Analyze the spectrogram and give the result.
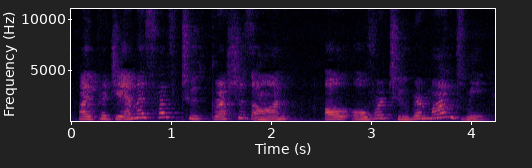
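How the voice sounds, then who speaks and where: Playful and theatrical, a woman serving as guest co-reader reads rhyming storybook text for young children in a living room. Her voice is fairly high, a bit bright, and very animated, at a measured pace. A device camera a short distance away serves as the microphone.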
